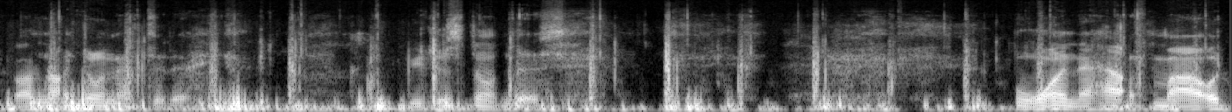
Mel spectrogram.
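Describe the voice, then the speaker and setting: A man with a fairly low voice talks in an easygoing, rambling way as he walks and jogs down an outdoor trail. He is recorded on a handheld phone video, and clear outdoor noise from wind and footsteps sits behind him. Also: unhurried. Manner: relaxed, rambling, self-amused. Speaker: vlogger. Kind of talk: casual walking vlog. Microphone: handheld camera while walking and jogging.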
